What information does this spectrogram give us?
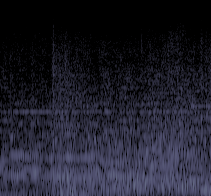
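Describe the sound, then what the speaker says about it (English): Steady rain falls in the Pokemon Violet video game, a dense, even hiss of rainfall that continues throughout without a break. "Now it's raining here."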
